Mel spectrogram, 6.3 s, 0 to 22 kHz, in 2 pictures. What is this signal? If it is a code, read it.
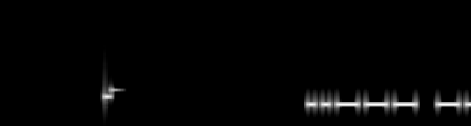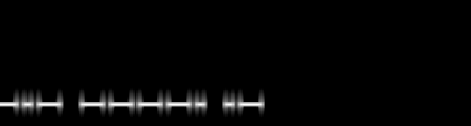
Morse code, heard as a keyed tone, about 25 wpm, 700 Hz. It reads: 2Q9A
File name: practice / 25wpm / Four Letter-Number Combinations - 25wpm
